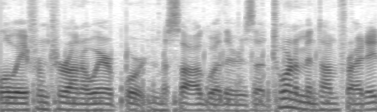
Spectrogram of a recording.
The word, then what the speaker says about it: Mississauga: Scott Hart corrects my pronunciation and says Mississauga. Mississauga.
